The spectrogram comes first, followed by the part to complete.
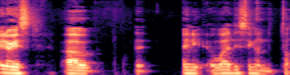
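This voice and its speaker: A man with a Singaporean accent talks at a very fast pace. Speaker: streamer. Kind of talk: live reaction stream. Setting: live stream. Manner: halting, many fillers and repeats; casual.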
